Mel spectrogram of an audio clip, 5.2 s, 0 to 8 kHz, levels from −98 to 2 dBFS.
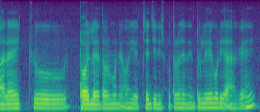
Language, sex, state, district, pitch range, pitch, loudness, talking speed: Chakma, male, Tripura, Unakoti, 115-120 Hz, 115 Hz, -19 LUFS, 150 wpm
